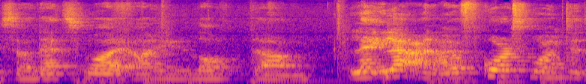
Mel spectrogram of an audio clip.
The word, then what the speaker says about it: Layla: The Arabic way to pronounce this name is Layla, Layla, Layla, Layla.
